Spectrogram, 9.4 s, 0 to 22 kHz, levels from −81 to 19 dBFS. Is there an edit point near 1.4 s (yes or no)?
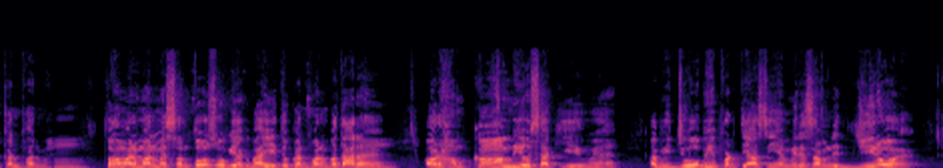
no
